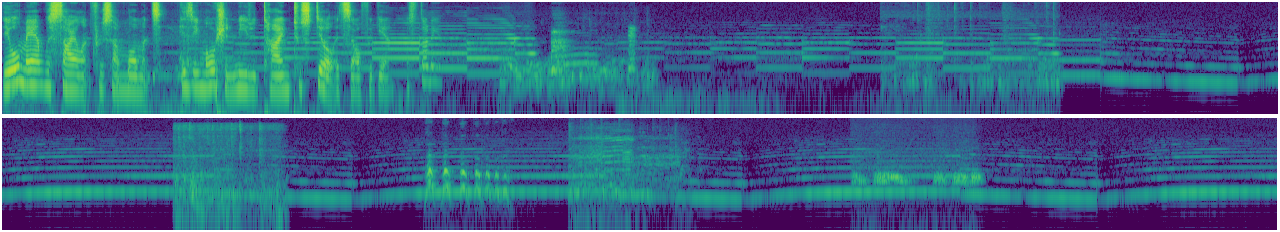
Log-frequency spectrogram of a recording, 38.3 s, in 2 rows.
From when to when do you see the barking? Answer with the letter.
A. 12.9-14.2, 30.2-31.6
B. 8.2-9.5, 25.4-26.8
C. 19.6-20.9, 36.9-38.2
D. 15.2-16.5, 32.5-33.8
B.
